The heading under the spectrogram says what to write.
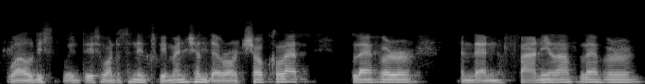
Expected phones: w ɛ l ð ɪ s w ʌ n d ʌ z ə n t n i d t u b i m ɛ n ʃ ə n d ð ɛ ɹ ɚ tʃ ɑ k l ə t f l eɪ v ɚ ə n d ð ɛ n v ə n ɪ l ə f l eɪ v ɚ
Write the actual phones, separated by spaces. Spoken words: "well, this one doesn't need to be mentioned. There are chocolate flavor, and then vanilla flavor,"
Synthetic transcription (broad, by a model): w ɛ l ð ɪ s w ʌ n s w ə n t n i d t u b i m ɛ n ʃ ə n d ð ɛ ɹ ɚ tʃ ɑ k l ə t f l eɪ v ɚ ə n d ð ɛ n f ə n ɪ l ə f l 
